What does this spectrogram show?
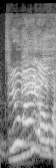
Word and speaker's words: Neo: Neo rhymes with hero.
